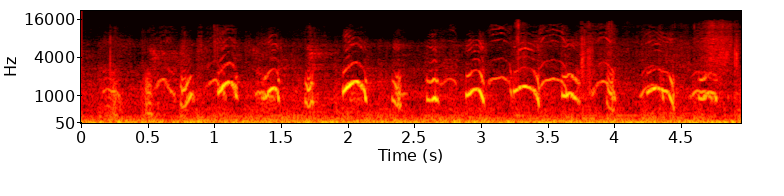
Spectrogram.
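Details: Newborn puppies with their caring stray mother; clear, curved whimpers and squeaks, some rising, some dipping, coming several times each second, with low background rumble.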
